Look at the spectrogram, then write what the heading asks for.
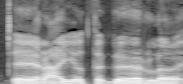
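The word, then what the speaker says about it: Riot Grrrl: è un grr, quello, diciamo così, un ruggito che mima sulla, anche sulla parola girl, Riot Girl, eccetera.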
